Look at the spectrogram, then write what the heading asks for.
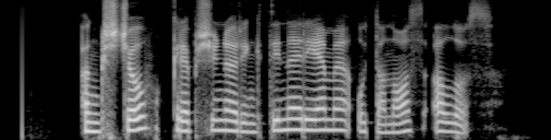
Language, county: Lithuanian, Panevėžys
